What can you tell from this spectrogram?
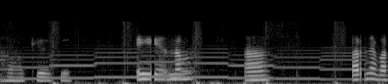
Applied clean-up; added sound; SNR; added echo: none; Walk, footsteps + Wind instrument, woodwind instrument; 10 dB; none.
